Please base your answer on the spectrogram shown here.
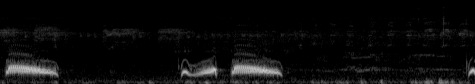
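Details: Powerful spotted dove call in 'kuk 1' style, used to lure other doves: a long mellow coo, then a phrase of two quick upturned notes and another drawn-out falling coo, with a new phrase beginning at the end.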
